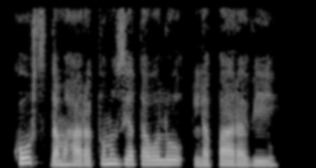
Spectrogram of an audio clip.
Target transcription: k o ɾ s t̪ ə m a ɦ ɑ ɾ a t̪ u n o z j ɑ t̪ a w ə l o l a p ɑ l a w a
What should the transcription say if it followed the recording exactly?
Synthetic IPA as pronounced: k o ɾ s d̪ ə m a ɦ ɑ ɾ a t̪ u n o z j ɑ t̪ a w ə l o l a p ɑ ɾ a w i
